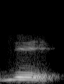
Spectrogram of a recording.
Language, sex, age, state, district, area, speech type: Hindi, male, 60+, Bihar, Muzaffarpur, rural, conversation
